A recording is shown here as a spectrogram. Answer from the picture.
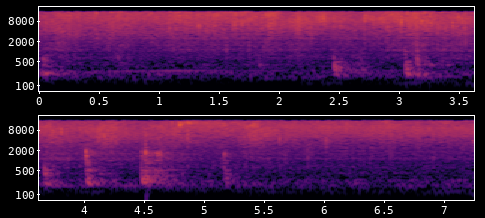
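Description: Chopped green chillies, shallots and garlic sizzling in hot oil in a frying pan as they are sautéed until fully cooked, stirred with a wooden spatula. A run of short scrapes and taps of the spatula against the pan comes in the middle.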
